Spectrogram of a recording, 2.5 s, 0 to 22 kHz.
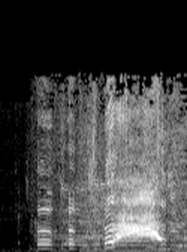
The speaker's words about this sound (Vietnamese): đứa bé chỉ mới 4 tuổi con chị thường xuyên khóc thét lên giữa đêm vì tiếng nhạc dội sang quá lớn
